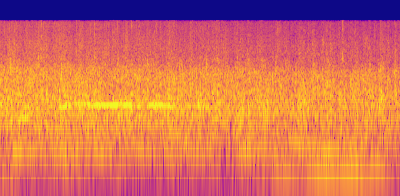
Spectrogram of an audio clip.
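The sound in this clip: Audience clapping in a church gathering: a sustained, even wall of many hands clapping at a steady level throughout, with no pauses.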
